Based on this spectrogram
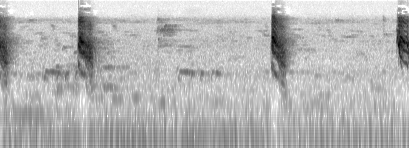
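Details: Long-tailed shrike (cendet) in a clear-voiced training recording for pet birds to imitate. Three scratchy downslurred notes are widely and irregularly spaced, with a soft low rumble beneath.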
